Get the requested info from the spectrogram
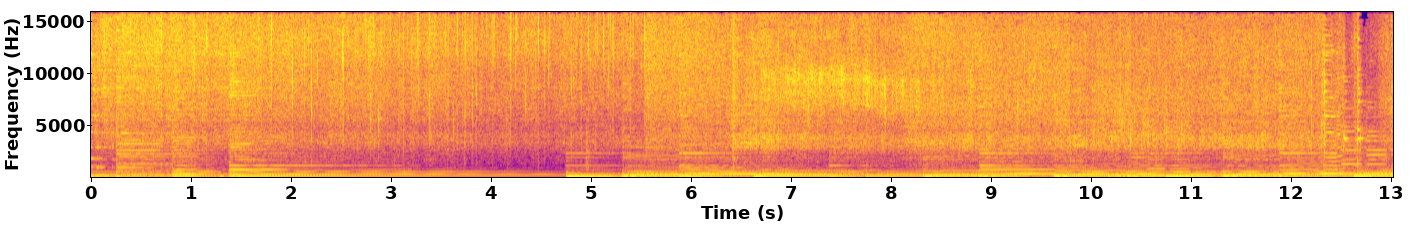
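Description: Minced garlic sizzling as it fries in hot vegetable oil in a steel pan, a fine crackling hiss that grows fuller about halfway through. Background music plays over it and is the louder sound.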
